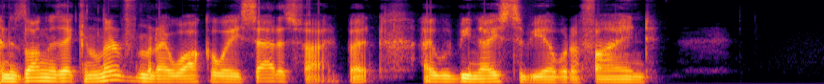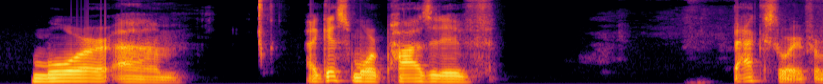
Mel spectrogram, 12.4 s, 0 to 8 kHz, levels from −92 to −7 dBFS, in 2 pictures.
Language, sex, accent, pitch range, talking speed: English, male, American, 90-115 Hz, 150 wpm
